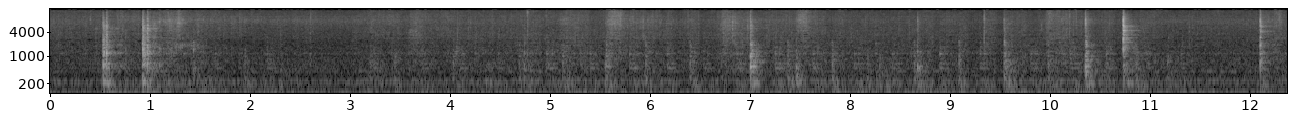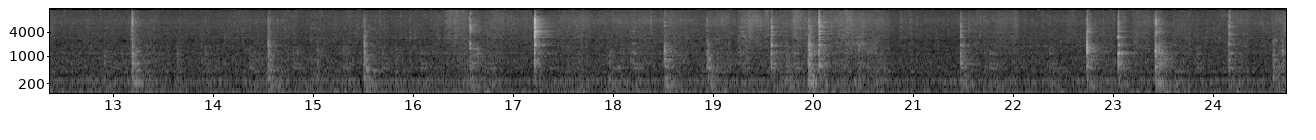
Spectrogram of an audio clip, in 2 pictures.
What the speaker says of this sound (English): So I'm just trying to smash tomatoes a little more.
